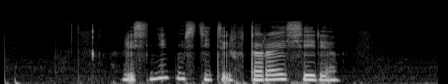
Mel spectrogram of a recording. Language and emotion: Russian, neutral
